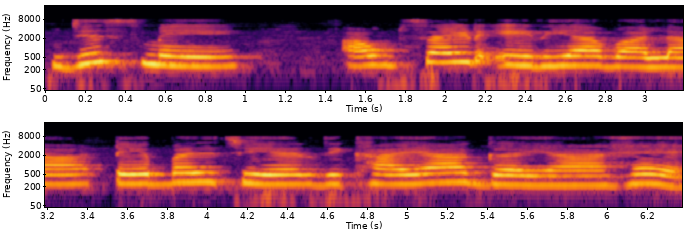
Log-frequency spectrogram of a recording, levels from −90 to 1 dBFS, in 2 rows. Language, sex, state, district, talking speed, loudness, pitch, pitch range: Hindi, female, Chhattisgarh, Raipur, 85 wpm, -14 LUFS, 255 Hz, 240-275 Hz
